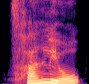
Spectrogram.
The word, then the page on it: 残留: cán liú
